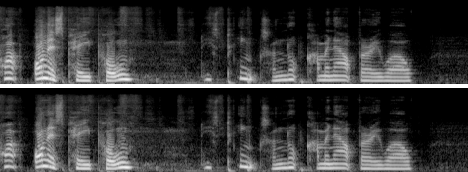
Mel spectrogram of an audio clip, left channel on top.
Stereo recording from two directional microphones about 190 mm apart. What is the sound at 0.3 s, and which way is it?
Speech, 20° left (ahead or behind).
